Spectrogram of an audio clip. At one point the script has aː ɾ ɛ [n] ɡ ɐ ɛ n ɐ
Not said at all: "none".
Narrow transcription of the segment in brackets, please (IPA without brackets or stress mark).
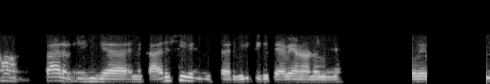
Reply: ŋ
